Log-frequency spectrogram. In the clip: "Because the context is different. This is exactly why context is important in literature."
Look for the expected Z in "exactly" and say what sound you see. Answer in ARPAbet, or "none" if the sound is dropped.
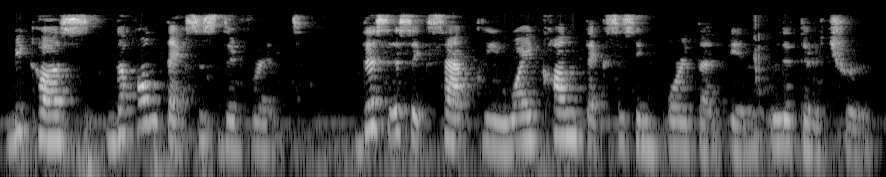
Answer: S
